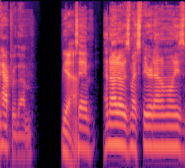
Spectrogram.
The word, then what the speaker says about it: Renato: I believe that's how you pronounce their names. Renato, isn't it? I was told it was pronounced Hinato.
